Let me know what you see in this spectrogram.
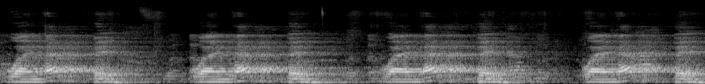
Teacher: tidak boleh langsung diqqalqalahkan karena ada tasdid. Sehingga ditahan terlebih dahulu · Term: ditasdidkan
